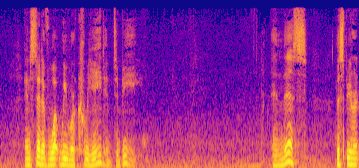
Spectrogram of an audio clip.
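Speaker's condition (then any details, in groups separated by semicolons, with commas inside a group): No condition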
